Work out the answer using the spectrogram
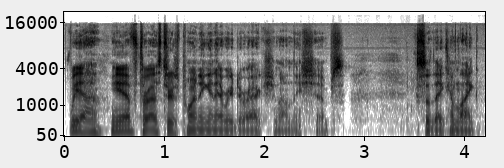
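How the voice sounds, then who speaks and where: A man's voice: low voice, animated, fairly quick, dry recording. A man co-hosting a podcast, talking in casual, conversational banter. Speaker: podcast co-host.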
